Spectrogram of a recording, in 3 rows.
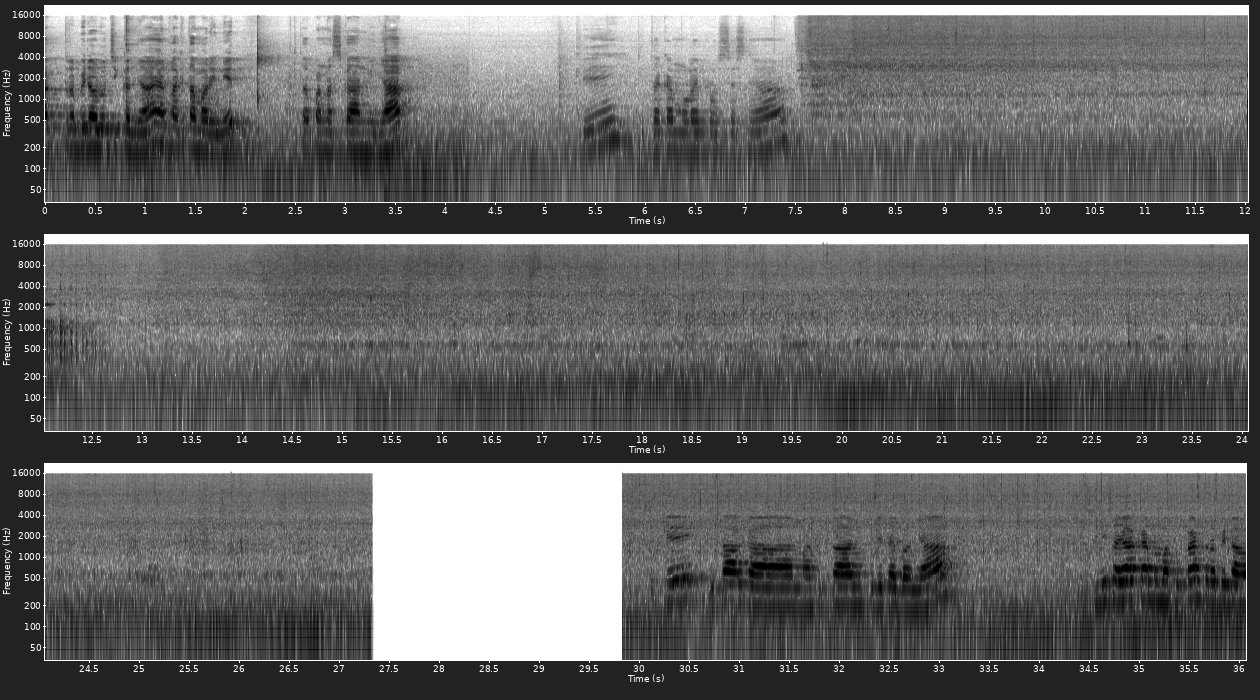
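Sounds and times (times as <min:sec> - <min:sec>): chicken sizzling in hot oil: 0:07.5 - 0:27.4, 0:29.8 - 0:36.0.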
